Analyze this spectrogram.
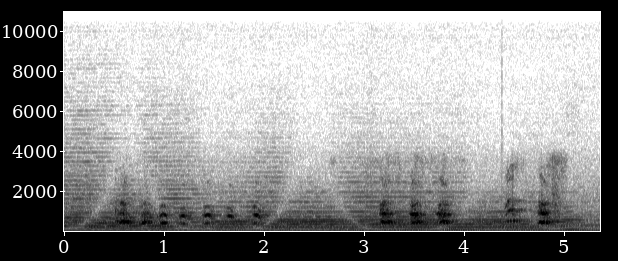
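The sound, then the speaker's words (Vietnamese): A stray dog barks fiercely with its hackles raised: two clusters of several sharp, harmonic barks, faint and on their own, with a short pause between the clusters. “Con chó sù lông lên, bắt đầu sủa dữ dội.”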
